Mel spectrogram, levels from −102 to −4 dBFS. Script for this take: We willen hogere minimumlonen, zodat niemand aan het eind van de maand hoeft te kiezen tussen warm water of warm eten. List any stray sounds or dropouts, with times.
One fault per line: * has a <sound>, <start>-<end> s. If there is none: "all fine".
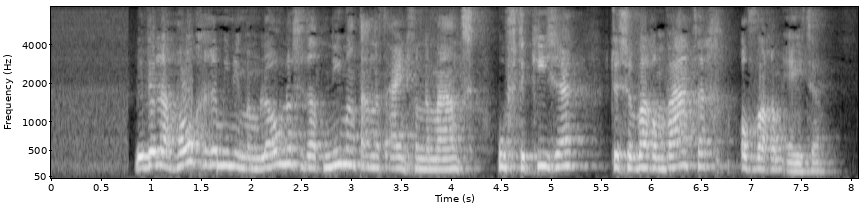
all fine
